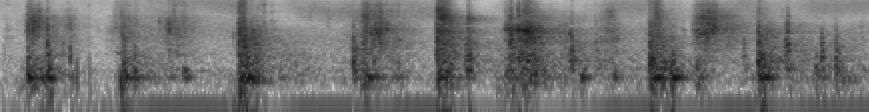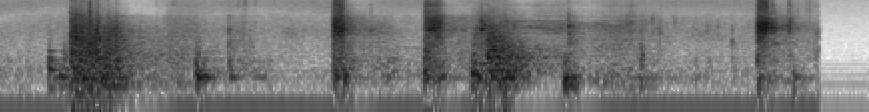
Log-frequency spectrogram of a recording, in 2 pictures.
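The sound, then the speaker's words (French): A schoolbag is set down in a bedroom amid a busy string of thumps, soft thuds and clunky handling knocks, irregular and fairly loud, with rustling between them and no talking. “Pour rentrer chez lui, il va poser dans sa chambre son cartable.”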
